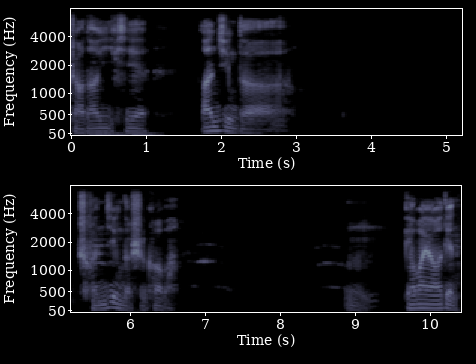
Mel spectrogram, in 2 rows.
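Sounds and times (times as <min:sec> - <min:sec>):
speech: 0:00.0 - 0:01.2, 0:01.8 - 0:03.0, 0:05.4 - 0:06.7, 0:08.9 - 0:10.4
cat meowing: 0:06.9 - 0:07.4, 0:08.6 - 0:09.0.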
